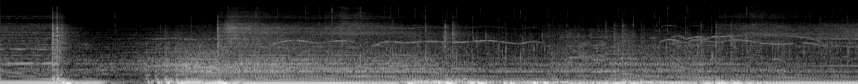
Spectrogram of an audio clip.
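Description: A live rock band playing through a festival PA, heard from the crowd: heavy bass and drums carry the sound. The music drops out briefly about a second in, then the full band comes back in.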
